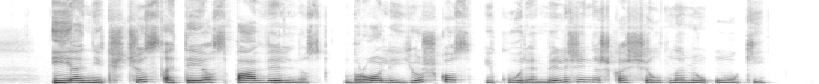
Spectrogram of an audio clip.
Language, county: Lithuanian, Šiauliai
